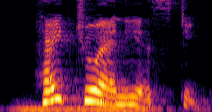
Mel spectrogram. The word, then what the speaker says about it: honest: Here I am writing HONEST. इसको pronounce कैसे करते हैं?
